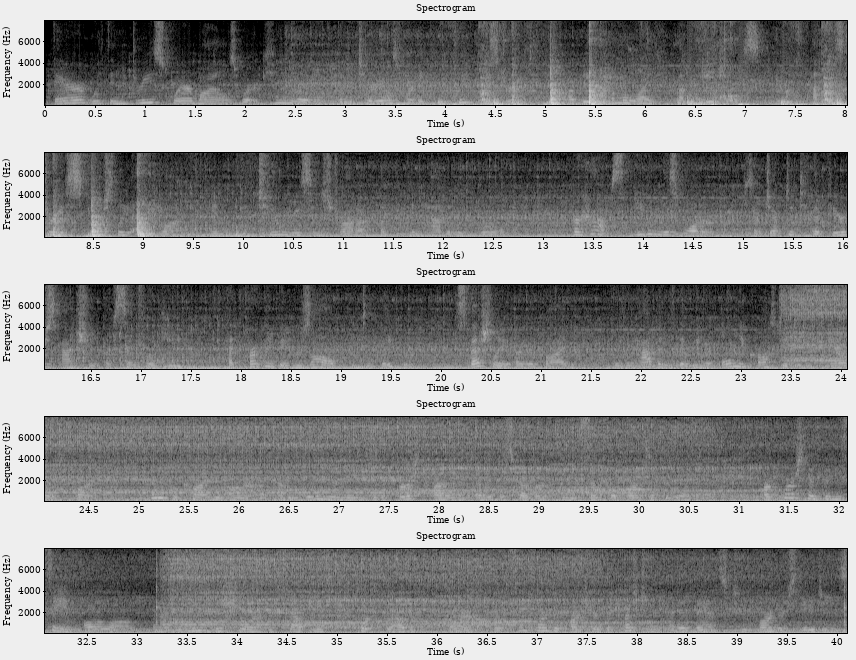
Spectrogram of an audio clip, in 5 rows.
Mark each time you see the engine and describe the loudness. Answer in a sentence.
The engine can be heard from 0.0 to 40.0 s, at a steady volume.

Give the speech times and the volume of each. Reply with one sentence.
The speech can be heard from 0.0 to 40.0 s, at a steady volume.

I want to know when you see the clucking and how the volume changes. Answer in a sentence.
The clucking can't be heard in this clip.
